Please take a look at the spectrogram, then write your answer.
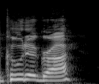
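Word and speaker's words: coup de grâce: Yes, I was like, is that how you pronounce it? Yes. The coup de grace, it came out yesterday on HBO Max.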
